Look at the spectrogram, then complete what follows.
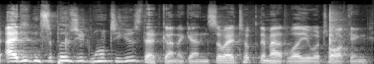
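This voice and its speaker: An actor playing a cool, wryly amused detective in a radio drama, polite and unruffled. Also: male voice, mid-range voice, expressive, fairly quick, noisy background, lightly acted. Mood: wry amusement.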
